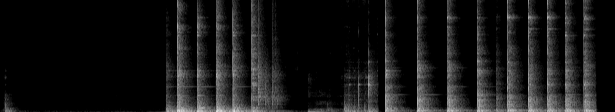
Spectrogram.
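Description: Hammer blows on a steel punch, driving a pin or shaft out of the cast-iron frame of an old saw tooth setter during disassembly. The sharp, ringing strikes start about three seconds in as a quick flurry, pause briefly, then go on steadily at about two a second.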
